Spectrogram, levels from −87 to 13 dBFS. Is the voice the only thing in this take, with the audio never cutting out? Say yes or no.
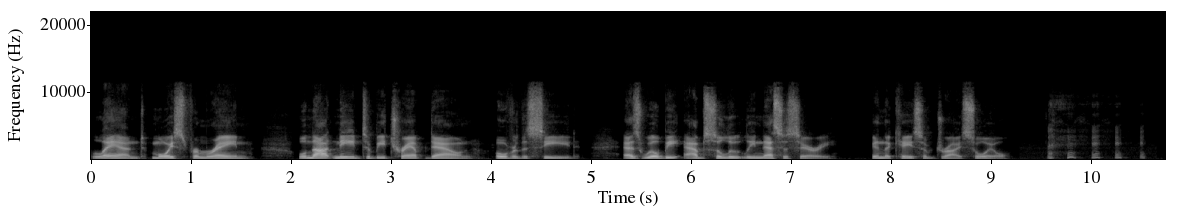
no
